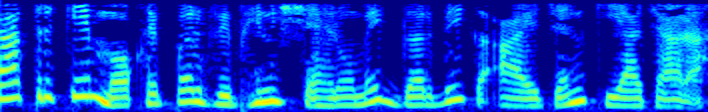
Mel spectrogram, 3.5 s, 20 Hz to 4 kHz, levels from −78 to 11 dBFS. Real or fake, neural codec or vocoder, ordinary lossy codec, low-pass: real; none; none; 3.6 kHz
